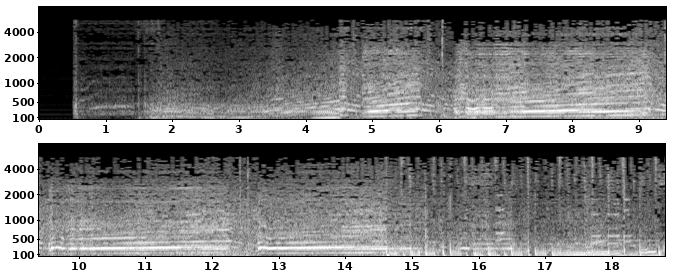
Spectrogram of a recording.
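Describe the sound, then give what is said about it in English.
A race car engine revs hard and accelerates, its pitch climbing through repeated rising sweeps as it shifts gears, loud, with no talking over it. “Got to have the wheels tight on the race car before you take off.”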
